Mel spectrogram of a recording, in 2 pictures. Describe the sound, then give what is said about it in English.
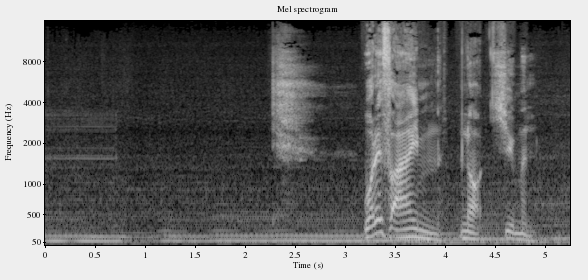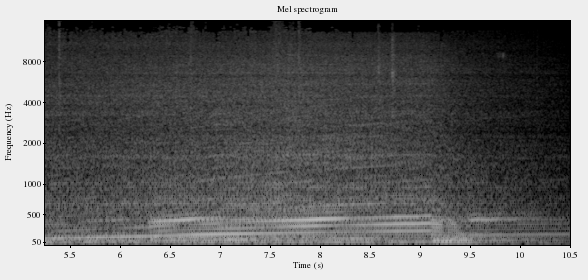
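A car engine idles with a steady low rumble, then revs up as the car reverses, its pitch climbing and holding before dropping off. A voice briefly speaks over the engine noise early on. “So then no one could fault me for wondering what I did as I tossed the new book into the passenger seat, reversing my car.”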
